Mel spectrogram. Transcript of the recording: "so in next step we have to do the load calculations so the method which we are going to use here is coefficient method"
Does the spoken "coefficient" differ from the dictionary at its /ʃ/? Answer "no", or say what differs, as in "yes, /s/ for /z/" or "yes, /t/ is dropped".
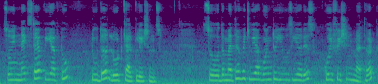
no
